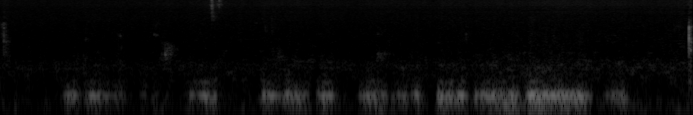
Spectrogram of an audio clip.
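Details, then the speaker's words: Adult's stomach rumbling from hunger while anticipating a Chinese meal, recorded during a live chat: low gurgling rumbles in irregular bursts over several seconds; borborygmi. "you hear that? That's my tummy rumbling. It's the thought of that beautiful Chinese meal waiting for me."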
